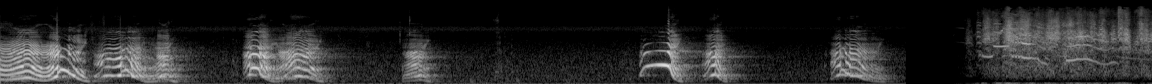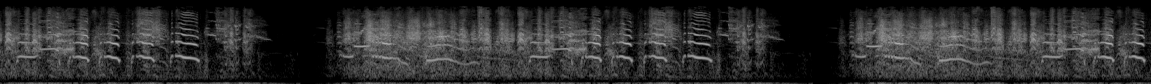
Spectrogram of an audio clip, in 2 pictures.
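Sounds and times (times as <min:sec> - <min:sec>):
seabirds squealing calls: 0:09.7 - 0:14.2, 0:14.8 - 0:23.0.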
